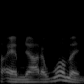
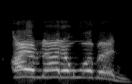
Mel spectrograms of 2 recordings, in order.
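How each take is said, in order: First: Quiet, low, half-swallowed protest; muttered under breath. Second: High, loud, hammed-up protest; mock indignant shout. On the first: Retold or imitated. Telling friends what he wouldn't yell at the restaurant. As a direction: say it softly, just to yourself. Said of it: "Christians aren't supposed to yell". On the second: Retelling what he wanted to yell at the waiter. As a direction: blurt it out, offended and mock-outraged. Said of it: "I was like".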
